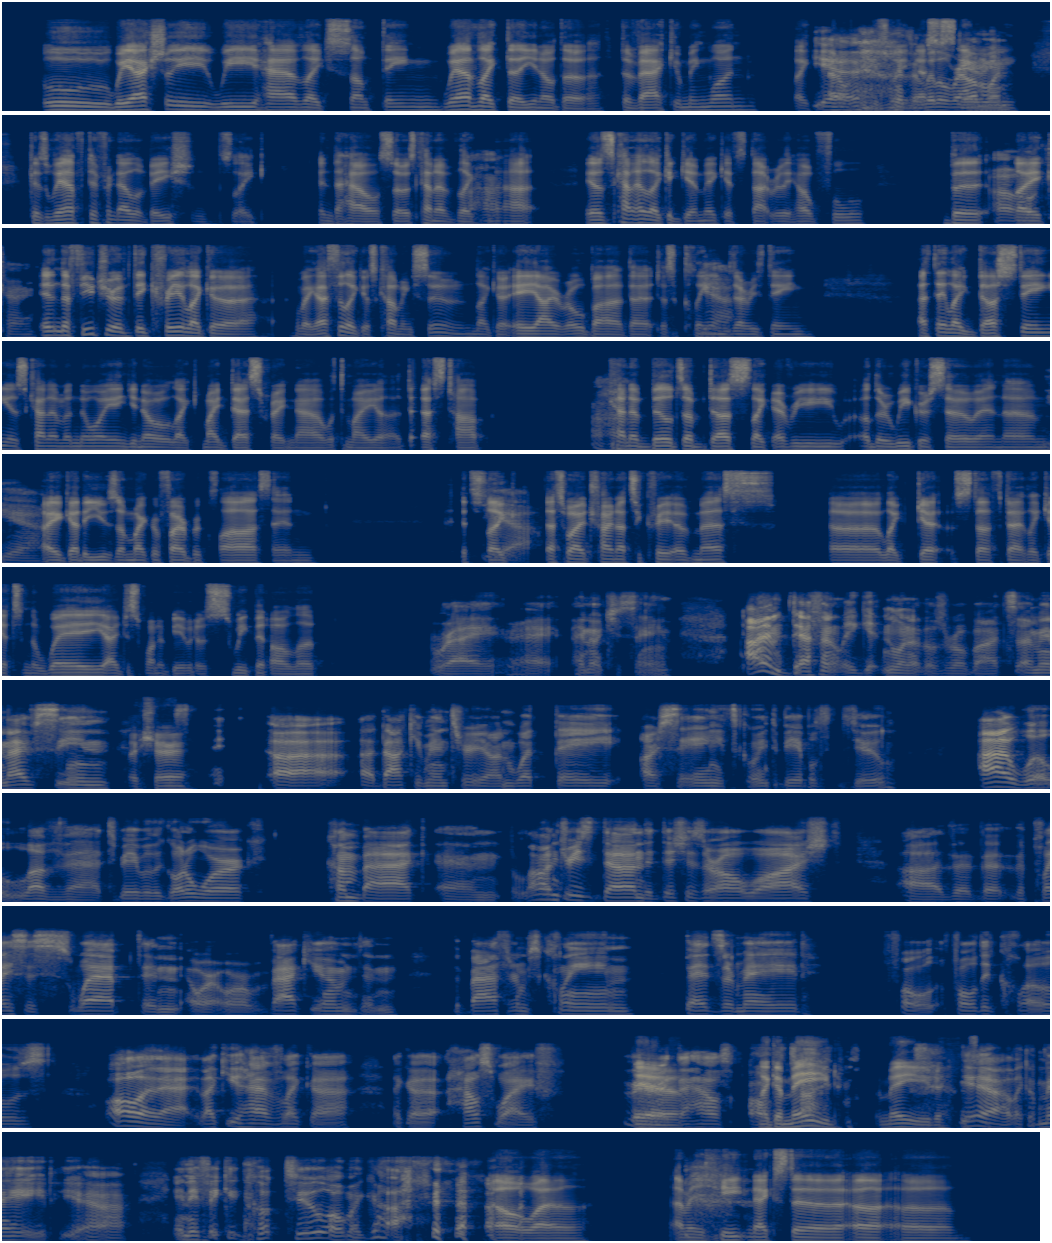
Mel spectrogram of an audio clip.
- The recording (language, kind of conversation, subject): English, unstructured, Why do chores often feel so frustrating?
- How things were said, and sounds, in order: laughing while speaking: "Yeah"; other background noise; stressed: "I will love that"; laughing while speaking: "time"; laugh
